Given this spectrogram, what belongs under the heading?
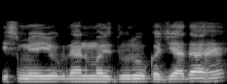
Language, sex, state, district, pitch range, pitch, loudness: Hindi, male, Uttar Pradesh, Ghazipur, 130-135 Hz, 135 Hz, -17 LUFS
